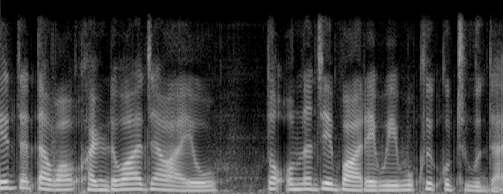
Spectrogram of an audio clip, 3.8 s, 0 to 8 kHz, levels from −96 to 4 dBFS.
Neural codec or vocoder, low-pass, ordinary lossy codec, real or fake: autoencoder, 22.05 kHz, a latent of 192 numbers a frame, VITS, trained on many speakers; 7.2 kHz; none; fake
